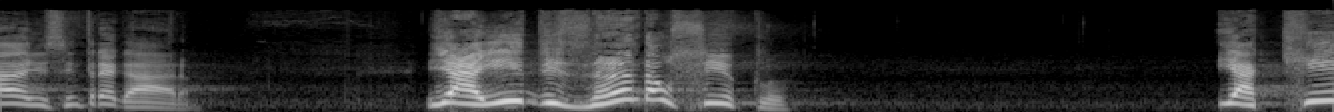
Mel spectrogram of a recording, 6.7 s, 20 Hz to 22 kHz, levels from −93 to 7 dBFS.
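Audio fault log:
2.23–6.67 s, crude rate conversion: gritty, inharmonic fizz trails loud and bright speech, roughly 40 dB down, fitting unfiltered linear interpolation from 48 kHz to 44.1 kHz.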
